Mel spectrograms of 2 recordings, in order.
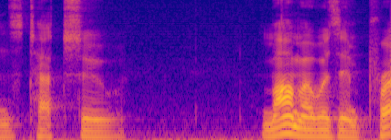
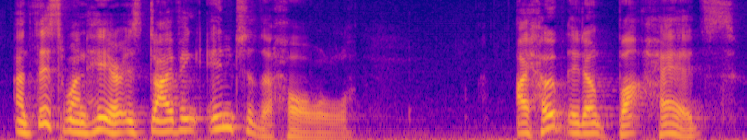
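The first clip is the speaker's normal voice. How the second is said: put-on high, delighted old lady; older woman's voice; 7 semitones higher than usual. Mama admires the gerbil tattoo, high delighted voice. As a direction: gush over it in a high voice.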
